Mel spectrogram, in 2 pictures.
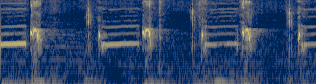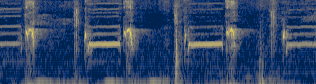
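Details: Song of a male bar-winged prinia, meant for luring and for prompting stressed birds. Short nasal buzzy notes, each closed by a bright clipped chip, repeat steadily about once per second over a faint low hum.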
